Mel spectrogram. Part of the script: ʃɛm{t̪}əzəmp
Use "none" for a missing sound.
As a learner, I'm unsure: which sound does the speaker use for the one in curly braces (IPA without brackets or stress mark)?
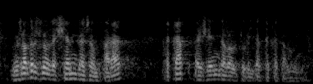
d̪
